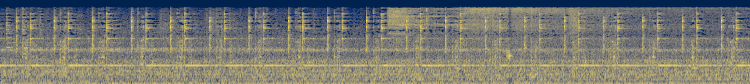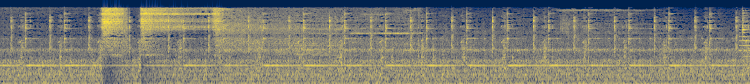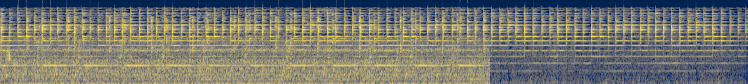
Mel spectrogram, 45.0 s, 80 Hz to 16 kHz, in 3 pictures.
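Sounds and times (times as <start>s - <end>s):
constant whine: 0.0s - 44.9s
train engine and rail noise: 0.0s - 44.9s
higher ringing sound: 18.7s - 44.9s.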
